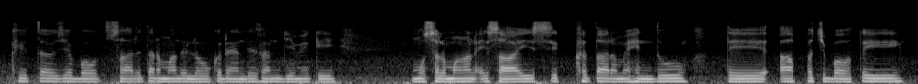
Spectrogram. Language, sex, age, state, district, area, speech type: Punjabi, male, 18-30, Punjab, Shaheed Bhagat Singh Nagar, rural, spontaneous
